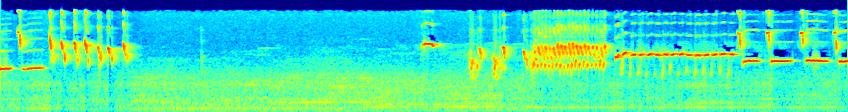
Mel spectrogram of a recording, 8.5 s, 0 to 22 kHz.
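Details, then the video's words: Canary singing after its moult, with short bursts of trilled phrases split by a pause of several seconds, then buzzy notes and steady high repeated whistles. "Canary Trying To Unlock His Full Singing Potential Part 2 - Canary Singing Video"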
